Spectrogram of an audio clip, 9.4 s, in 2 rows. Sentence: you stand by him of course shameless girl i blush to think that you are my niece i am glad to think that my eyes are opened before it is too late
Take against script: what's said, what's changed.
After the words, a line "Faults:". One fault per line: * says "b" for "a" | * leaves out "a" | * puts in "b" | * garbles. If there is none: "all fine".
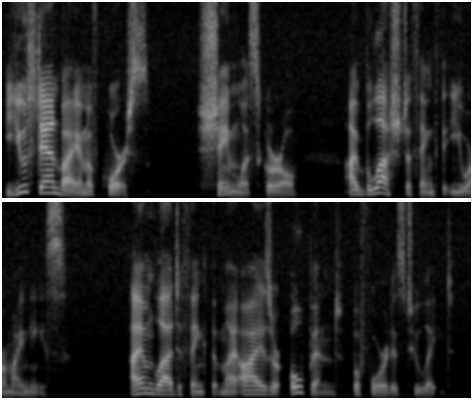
you stand by him of course shameless girl i blush to think that you are my niece i am glad to think that my eyes are opened before it is too late
Faults:
all fine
